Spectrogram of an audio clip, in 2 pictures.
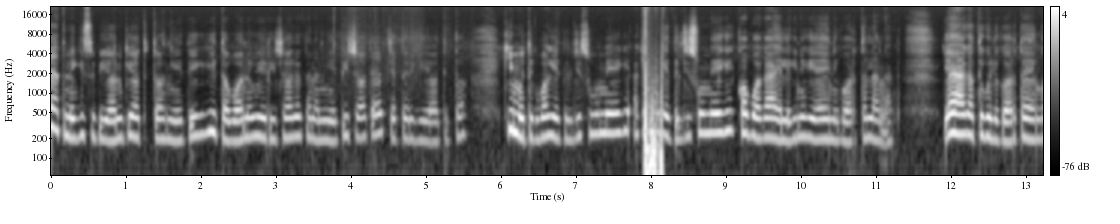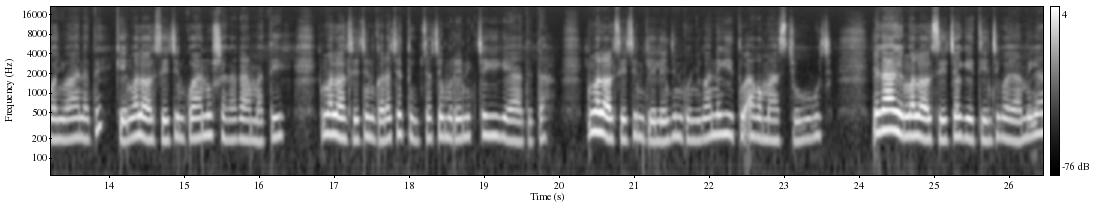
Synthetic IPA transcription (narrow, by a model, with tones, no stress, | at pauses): atine˨k̬i˦si˨pi˨jɔ˨nki˦jɔ˨ti̥tɔŋe˨ti˦ki˦ki˦tɔ˨bɔ˨ne˦we˦ɾi˨t͡ʃɔ˦tɛ˦tana˨nŋe˨pi˦t͡ʃɔ˦tɛ˦t͡ʃeto˦ɾiki˨jɔtitɔki˦mo˨ti˨ku˨bɔ˦ke˨ti˨lt͡ʃi˦su˦me˦ki˦ʔakima˦ke˨ti˨lt͡ʃi˦su˦me˦kikɔ˦pwakaje˨le˨ki˦ɲo˦ki˨ja˦jeni˨kɔ˨rtɔ˦laŋat | jɔ˦ja˦ka˨tuku˨li˨kɔ˨rtɔ˦e˨ŋɡɔ˦ɲwa˦na˨ti˦ke˨ŋɔ˦lɔ˨lse˨t͡ʃi˦nkwa˦nu˦ʃe˨ka˦ka˨ma˨ti˦k̚ki˦ŋɔ˦lɔ˨lse˨t͡ʃi˦nkɔ˨ɾa˦t͡ʃe˦tu˨ku˨p̚t͡ʃa˦t͡ʃe˦mu˨ɾe˨ni˦kt͡ʃe˦ki˦ke˨ja˨tɪ˨ta˦ | ki˦ŋɔ˦lɔ˨lse˨t͡ʃi˦nke˨le˨ɲd͡ʒi˦nko˨ɲi˨kɔ˦ne˦ki˦tu˦ʔa̰˦kɔ˨ma˨st͡ʃo˨ku˦ku˦t͡ʃ | je˦ka˦ke˨ŋɔ˦lɔ˨lse˨t͡ʃɔ˦ke˨tje˨ɲt͡ʃi˦kɔ˨ja˨mi˦kɛ˦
